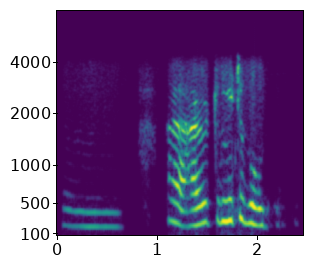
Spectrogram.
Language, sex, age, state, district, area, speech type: Assamese, female, 30-45, Assam, Udalguri, rural, conversation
